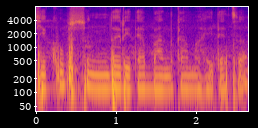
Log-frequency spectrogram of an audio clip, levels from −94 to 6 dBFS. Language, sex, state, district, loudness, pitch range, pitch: Marathi, male, Maharashtra, Pune, -22 LUFS, 115-125 Hz, 120 Hz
